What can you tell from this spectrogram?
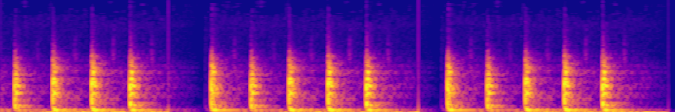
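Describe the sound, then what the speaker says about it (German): Knuckles rap firmly on a door in three close bursts of four or five knocks each, loud and near, separated by brief pauses, with no other sound around them. "I'll just knock on the door and see if anyone is home."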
